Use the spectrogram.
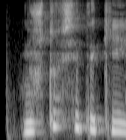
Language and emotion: Russian, angry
